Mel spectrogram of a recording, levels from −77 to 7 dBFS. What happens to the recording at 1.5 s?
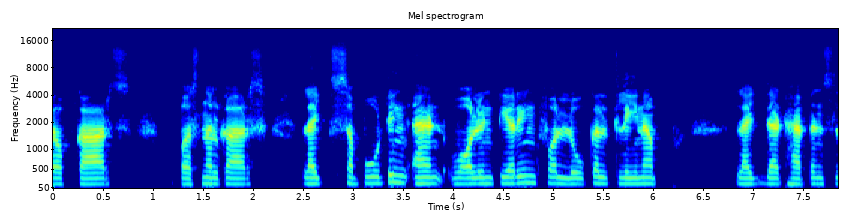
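Nothing goes wrong at 1.5 s; the speech carries on intact through that moment.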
